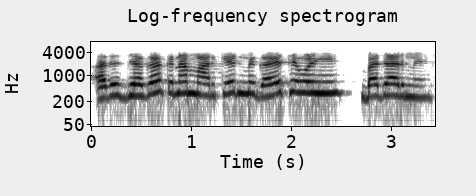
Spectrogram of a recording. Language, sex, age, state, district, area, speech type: Hindi, female, 45-60, Uttar Pradesh, Bhadohi, urban, conversation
